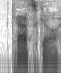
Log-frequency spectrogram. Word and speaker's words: Catskill: Catskill, yeah.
